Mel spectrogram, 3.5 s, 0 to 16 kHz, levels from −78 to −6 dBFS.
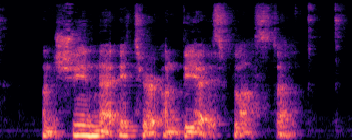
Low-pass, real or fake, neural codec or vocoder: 14.4 kHz; fake; vocoder, 44.1 kHz, 128 mel bands, Pupu-Vocoder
